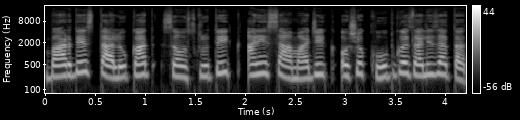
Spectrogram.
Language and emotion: Goan Konkani, neutral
